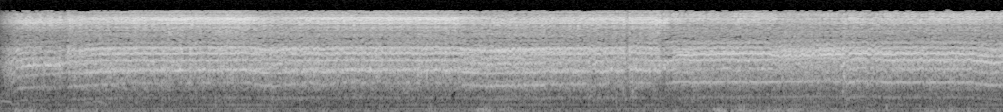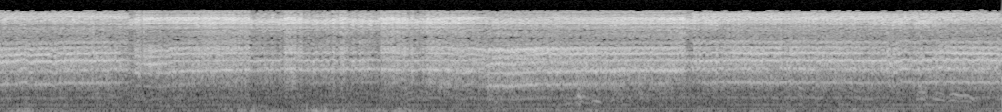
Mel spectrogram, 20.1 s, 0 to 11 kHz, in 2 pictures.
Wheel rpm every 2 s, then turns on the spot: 80, 110, 110, 110, 110, 110, 110, 110, 110, 110.
none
